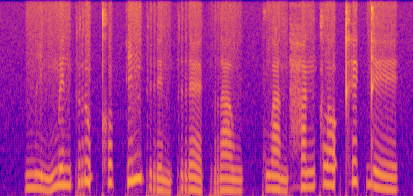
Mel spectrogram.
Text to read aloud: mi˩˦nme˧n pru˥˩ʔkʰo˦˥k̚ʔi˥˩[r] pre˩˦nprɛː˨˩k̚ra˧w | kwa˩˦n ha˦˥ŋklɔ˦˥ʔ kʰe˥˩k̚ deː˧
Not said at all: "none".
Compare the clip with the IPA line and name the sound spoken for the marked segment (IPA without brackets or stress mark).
n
